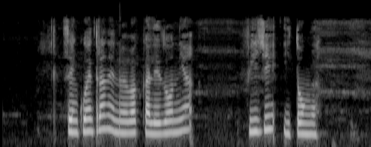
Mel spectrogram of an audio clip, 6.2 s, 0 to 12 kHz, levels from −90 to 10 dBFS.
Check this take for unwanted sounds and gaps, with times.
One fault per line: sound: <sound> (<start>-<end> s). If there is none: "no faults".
no faults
